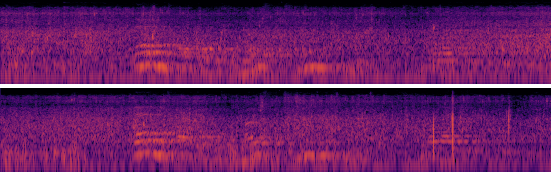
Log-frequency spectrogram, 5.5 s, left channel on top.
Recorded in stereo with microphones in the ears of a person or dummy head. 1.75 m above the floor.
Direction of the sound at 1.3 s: 35° right (ahead or behind).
